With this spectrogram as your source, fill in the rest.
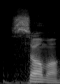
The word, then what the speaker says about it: Somo: Somo, that's how you pronounce it.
